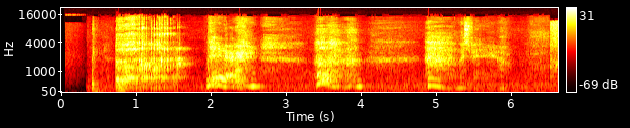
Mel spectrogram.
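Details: Female burping: four loud, long, rumbling burps in a row in a small room.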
